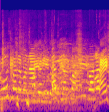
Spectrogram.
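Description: Chatter of several girls' voices talking over one another.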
